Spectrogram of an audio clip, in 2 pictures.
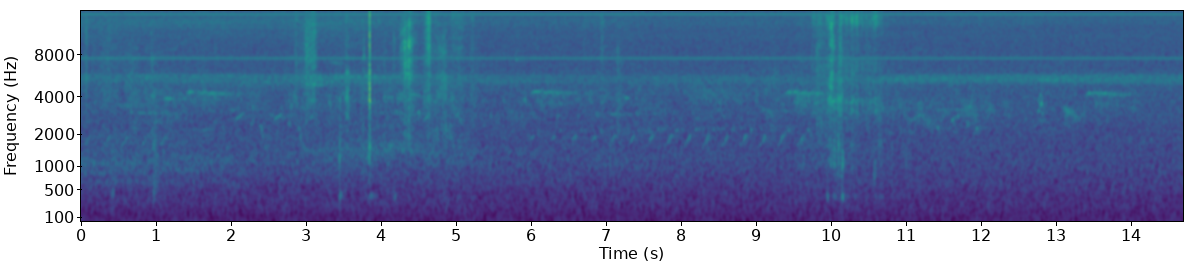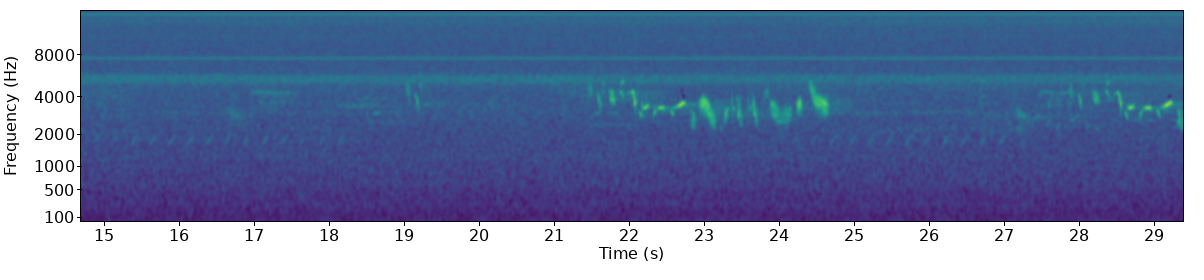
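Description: A songbird singing in two bursts of fast, jagged, high chirps, one about three-quarters of the way in and another starting near the end, over a steady outdoor hiss. A few brief rustles and knocks come earlier.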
